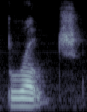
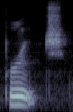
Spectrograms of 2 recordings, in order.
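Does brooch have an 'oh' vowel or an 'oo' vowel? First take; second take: oh; oo. First: The vowel sounds like 'oh'. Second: The vowel sounds like 'oo'. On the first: The speaker calls it right. "but you pronounce it brooch" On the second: The speaker calls it wrong. "I was saying brooch"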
